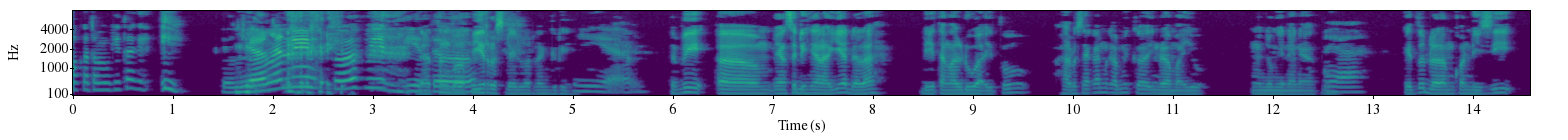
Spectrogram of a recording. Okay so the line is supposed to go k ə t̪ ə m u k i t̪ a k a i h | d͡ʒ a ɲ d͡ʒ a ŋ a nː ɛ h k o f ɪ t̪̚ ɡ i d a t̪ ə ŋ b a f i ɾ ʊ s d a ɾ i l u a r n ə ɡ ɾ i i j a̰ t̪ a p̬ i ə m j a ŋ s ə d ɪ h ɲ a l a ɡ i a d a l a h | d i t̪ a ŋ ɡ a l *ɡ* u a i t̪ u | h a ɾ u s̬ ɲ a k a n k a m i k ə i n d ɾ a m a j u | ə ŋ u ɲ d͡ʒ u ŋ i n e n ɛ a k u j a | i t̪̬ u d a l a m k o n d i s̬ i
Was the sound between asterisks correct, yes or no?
no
